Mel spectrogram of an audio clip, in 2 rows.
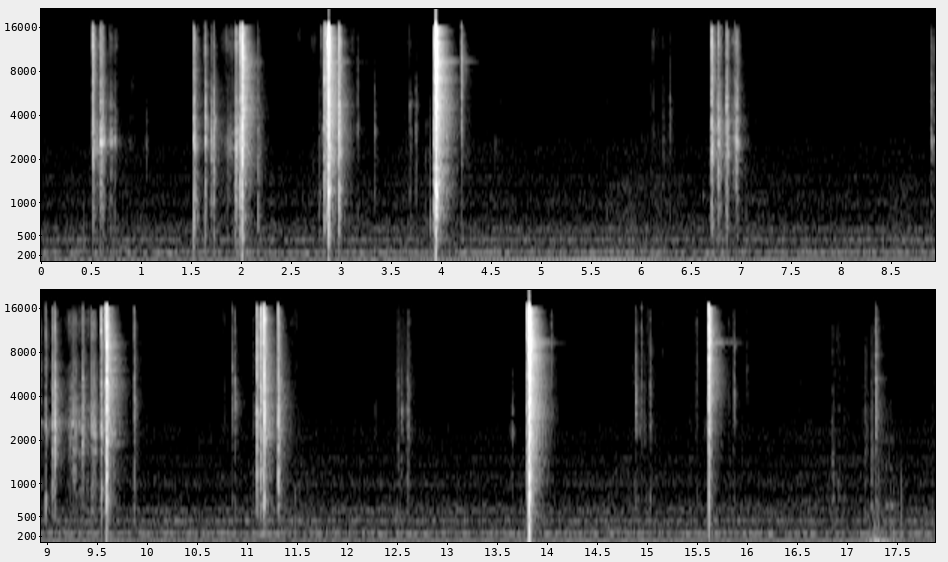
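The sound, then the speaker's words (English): Sig Sauer 1911-type .45 caliber pistol firing: many sharp, dry cracks at irregular intervals, each very brief and separated by quiet gaps, some in close pairs, fairly faint overall. “Sig Sauer 1911 type pistol, 45 caliber.”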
